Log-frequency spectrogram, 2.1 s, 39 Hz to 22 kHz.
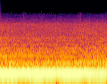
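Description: Massey Ferguson 7495 tractor mowing hay in a field, a loud, steady low engine drone with a constant hum and no breaks or voices.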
